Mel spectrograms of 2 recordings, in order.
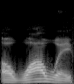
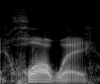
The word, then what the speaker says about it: Huawei: They have a Huawei phone. I'm saying it wrong. Apparently, people correct me. Huawei.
